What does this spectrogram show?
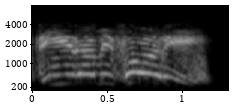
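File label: Italian bailout mood high, speech; War Thunder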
